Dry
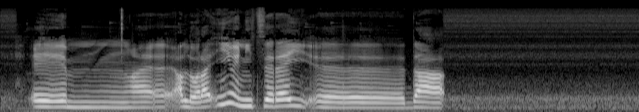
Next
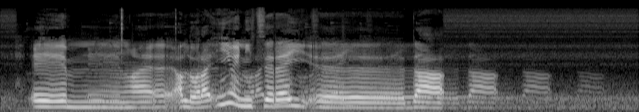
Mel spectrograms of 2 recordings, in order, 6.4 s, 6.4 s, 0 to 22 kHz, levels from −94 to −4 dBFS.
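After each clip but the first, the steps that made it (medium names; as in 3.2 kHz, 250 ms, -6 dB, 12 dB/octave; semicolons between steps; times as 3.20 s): feedback delay 540 ms, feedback 29%, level -14 dB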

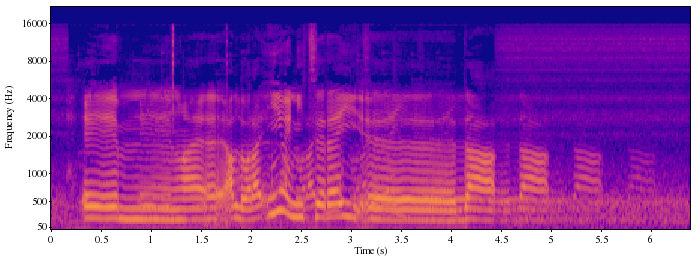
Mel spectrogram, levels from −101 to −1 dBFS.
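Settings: compression 6:1, threshold -27 dBFS, peak gain reduction 8.5 dB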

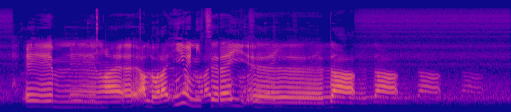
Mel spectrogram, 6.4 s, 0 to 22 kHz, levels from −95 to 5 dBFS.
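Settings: high-pass 740 Hz 24 dB/octave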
